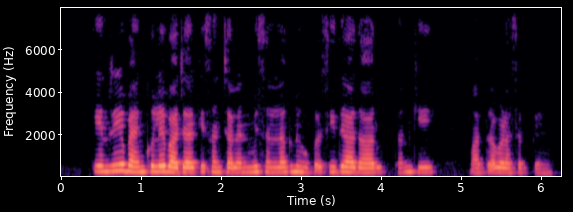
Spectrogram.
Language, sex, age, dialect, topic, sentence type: Hindi, female, 18-24, Hindustani Malvi Khadi Boli, banking, statement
